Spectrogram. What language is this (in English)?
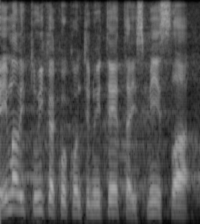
Serbian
